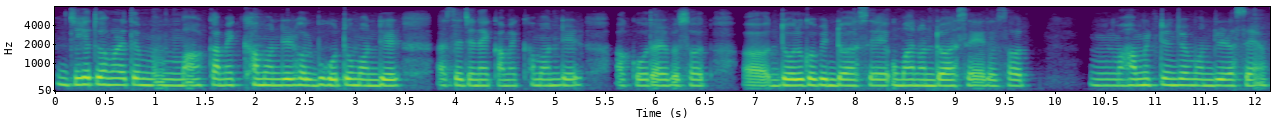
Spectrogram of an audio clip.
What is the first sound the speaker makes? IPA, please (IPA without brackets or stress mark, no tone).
z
